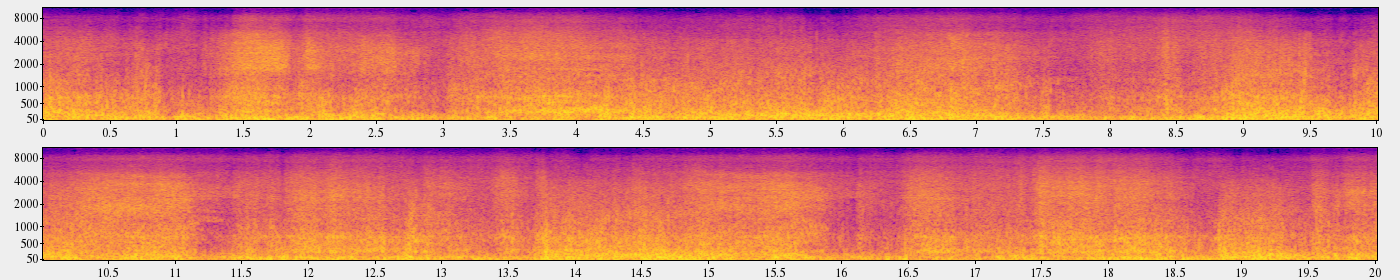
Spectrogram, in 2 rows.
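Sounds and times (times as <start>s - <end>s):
skis scraping over snow: 0.0s - 20.0s
wind buffeting microphone: 0.0s - 20.0s.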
